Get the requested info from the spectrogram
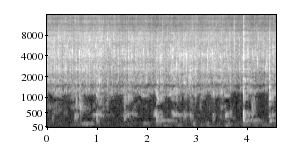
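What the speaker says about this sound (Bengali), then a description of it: "রসুনগুলো আমি একটু ভেজে নিচ্ছি।" Chopped garlic fries in a pan, giving a steady close sizzle with occasional stirring scrapes and small pops.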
